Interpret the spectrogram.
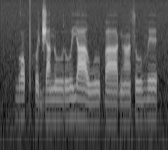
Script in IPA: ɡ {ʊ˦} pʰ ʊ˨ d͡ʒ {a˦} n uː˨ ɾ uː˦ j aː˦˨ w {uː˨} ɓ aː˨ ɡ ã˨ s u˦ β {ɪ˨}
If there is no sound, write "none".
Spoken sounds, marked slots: ɔ˦, a˦, u˨, ɪ˦

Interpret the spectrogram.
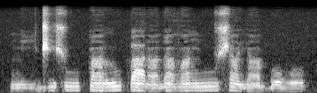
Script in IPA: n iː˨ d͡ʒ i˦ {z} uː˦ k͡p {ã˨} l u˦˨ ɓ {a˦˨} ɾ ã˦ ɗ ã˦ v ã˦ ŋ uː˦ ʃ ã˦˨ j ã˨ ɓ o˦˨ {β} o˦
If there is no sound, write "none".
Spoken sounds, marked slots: ʃ, ã˦, a˦˨, β

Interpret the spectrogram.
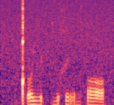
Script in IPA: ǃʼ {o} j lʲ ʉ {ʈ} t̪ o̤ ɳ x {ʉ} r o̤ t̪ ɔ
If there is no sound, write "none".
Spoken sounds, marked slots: o, ʈ, ʉ

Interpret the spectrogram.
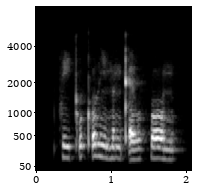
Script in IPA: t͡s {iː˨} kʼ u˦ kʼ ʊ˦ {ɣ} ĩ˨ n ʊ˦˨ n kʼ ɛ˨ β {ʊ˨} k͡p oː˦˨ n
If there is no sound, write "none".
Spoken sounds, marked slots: iː˨, ɣ, ʊ˦

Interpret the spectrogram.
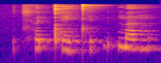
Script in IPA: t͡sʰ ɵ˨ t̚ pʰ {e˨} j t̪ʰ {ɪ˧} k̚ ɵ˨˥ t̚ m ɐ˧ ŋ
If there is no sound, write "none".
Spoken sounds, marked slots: e˨˩, ɪ˨˥

